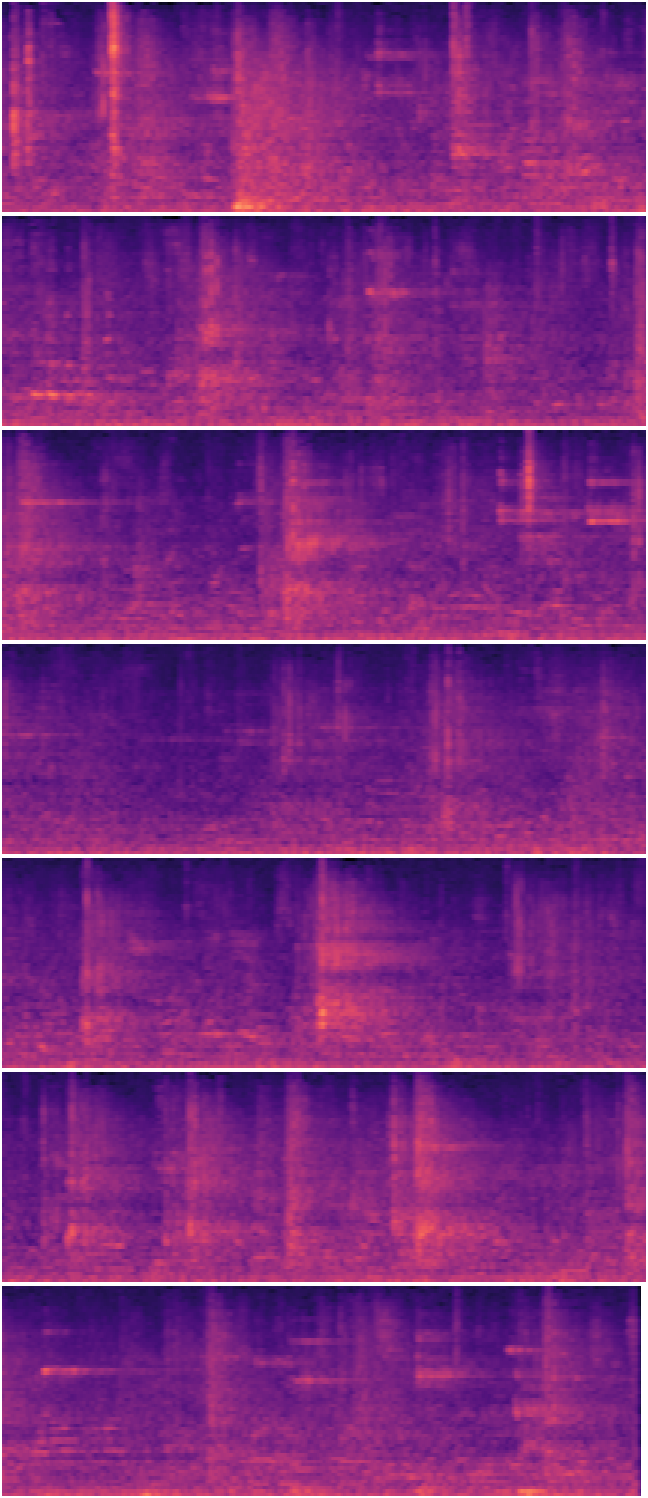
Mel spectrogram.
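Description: Squash balls striking walls and floors on neighbouring courts, sharp thuds every second or two with an echo, over the chatter of people in a large hall. A loud knock about two seconds in stands out above the rest.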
